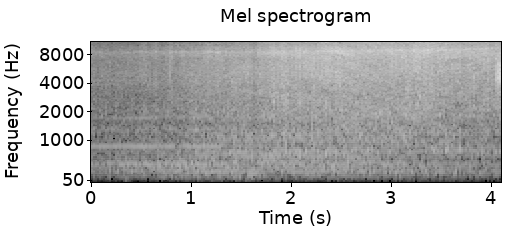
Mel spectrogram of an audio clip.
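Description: Passenger train running past, its rumble and rattle swelling in over the first second and then holding steady.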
